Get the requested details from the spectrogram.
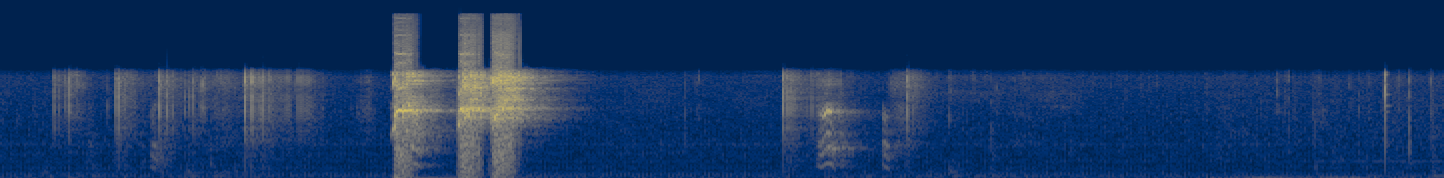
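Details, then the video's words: Mimi, a four-month-old Chihuahua puppy, barking while playing with a toy truck indoors: two loud, sharp barks in the middle, with softer yaps and scuffling before and after. "My Chihuahua puppy acting silly and barking."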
